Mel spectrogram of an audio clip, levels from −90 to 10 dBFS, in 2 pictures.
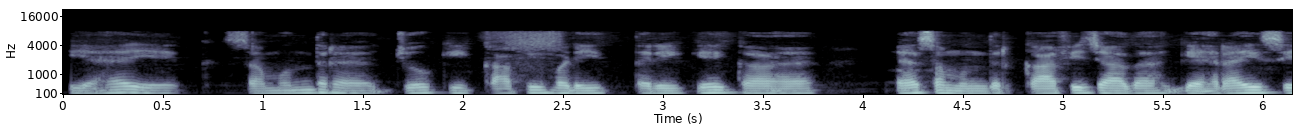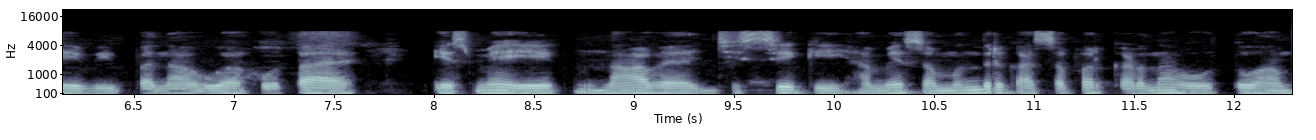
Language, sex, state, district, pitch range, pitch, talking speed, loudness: Hindi, male, Uttar Pradesh, Muzaffarnagar, 115-125 Hz, 115 Hz, 175 wpm, -19 LUFS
